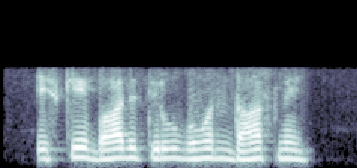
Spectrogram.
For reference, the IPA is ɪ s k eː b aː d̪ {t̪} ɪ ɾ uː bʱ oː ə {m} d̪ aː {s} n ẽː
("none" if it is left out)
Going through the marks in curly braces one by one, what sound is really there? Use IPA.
t̪, n, s

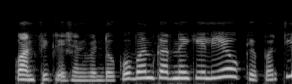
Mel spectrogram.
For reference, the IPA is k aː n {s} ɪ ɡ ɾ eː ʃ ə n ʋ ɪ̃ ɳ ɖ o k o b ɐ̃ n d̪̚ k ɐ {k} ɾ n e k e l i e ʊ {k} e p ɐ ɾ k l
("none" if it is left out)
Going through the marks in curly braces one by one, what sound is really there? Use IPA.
f, none, k

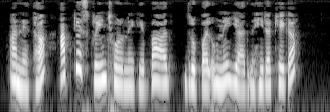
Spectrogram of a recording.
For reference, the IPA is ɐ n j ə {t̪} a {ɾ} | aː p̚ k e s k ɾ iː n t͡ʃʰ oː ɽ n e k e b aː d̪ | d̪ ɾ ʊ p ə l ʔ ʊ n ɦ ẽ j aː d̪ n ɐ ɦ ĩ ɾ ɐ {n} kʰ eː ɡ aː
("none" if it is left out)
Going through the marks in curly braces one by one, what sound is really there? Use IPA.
t̪ʰ, none, none

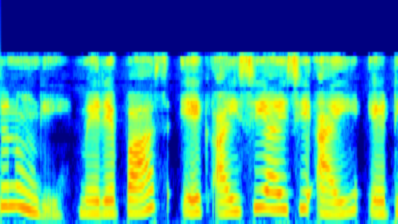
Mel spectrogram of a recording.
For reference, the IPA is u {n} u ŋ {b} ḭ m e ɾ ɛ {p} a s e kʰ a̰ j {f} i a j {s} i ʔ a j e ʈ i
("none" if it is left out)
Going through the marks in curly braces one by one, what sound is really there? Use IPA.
n, ɡ, p, s, s

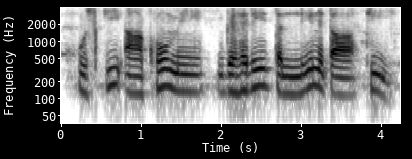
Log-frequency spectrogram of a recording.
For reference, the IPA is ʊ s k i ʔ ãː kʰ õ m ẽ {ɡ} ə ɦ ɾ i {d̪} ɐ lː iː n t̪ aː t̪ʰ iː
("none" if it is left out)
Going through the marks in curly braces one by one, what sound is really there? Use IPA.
ɡ, t̪

